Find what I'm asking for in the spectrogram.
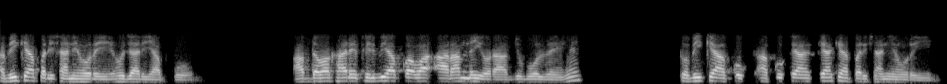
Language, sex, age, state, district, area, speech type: Urdu, male, 30-45, Uttar Pradesh, Azamgarh, rural, conversation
